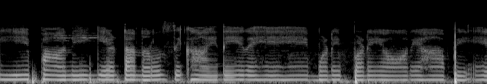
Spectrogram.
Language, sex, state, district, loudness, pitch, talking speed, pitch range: Hindi, female, Bihar, Kaimur, -25 LUFS, 210 Hz, 160 wpm, 205-215 Hz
